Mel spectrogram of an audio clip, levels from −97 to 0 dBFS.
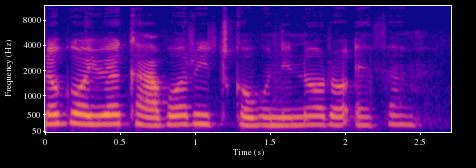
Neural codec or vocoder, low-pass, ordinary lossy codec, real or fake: none; none; none; real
